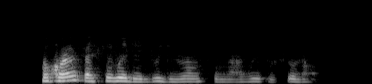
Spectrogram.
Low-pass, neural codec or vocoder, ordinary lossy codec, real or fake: 3.6 kHz; codec, 24 kHz, 1 kbps, SNAC; none; fake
